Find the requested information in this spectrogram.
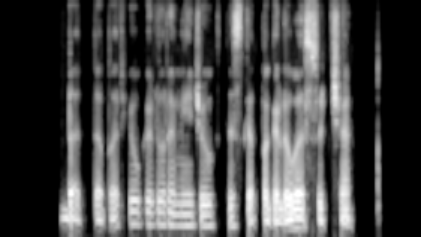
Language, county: Lithuanian, Vilnius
